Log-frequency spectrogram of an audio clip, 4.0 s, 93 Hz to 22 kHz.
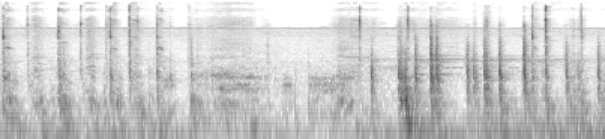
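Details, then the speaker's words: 1967 Shelby GT500 whose clutch won't fully disengage: irregular creaks and sharp clicks as the pedal nears the floor, with the master cylinder catching its front plate and the firewall bending. A binding master cylinder is suspected, not confirmed. "So, when I push the pedal in and we get kind of close to the bottom, you can hear it creaking and you can actually see it catch that front plate and start to bind up."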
